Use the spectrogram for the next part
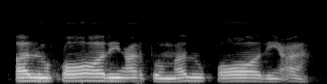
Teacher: काफ को ना फुल मोटा पढ़ेंगे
